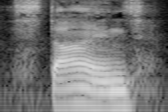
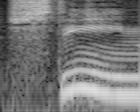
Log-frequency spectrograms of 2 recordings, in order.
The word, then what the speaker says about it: Stein: lined up with Steen of the... Stein. I even wrote Stein, not Steen.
